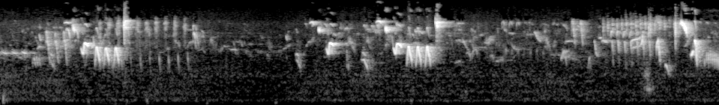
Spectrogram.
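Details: Rare sikatan londo flycatcher singing in bursts of high, scratchy chirps and rapid buzzy trills, with short pauses between phrases and a fuller burst near the end.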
